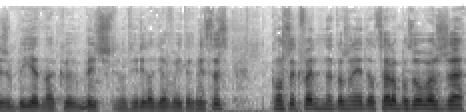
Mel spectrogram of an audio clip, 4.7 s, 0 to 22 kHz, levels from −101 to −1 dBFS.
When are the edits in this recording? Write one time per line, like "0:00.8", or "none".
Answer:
0:01.4
0:02.0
